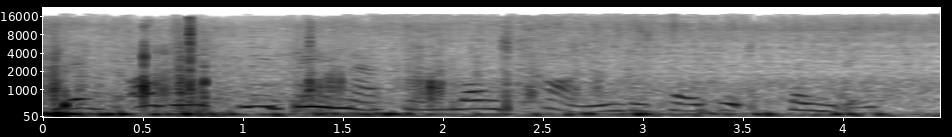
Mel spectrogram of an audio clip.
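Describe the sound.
A steady, broad hiss of water spraying out of a split blue water pipe that runs through a pond continues underneath, while people talk over it throughout.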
